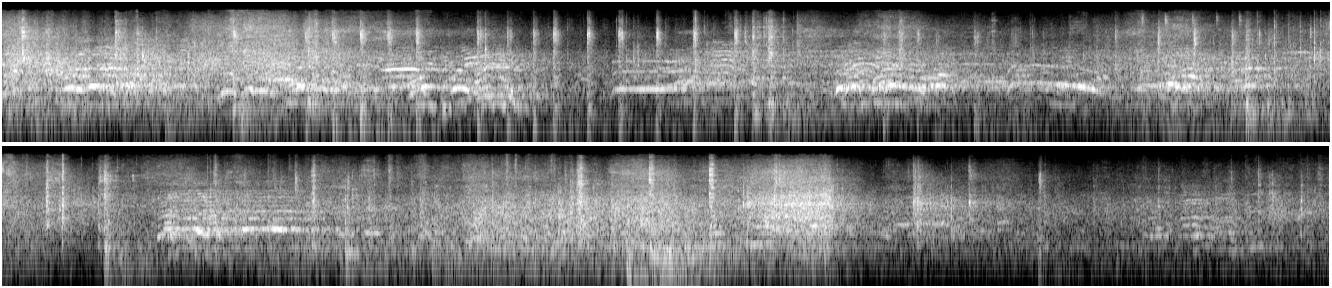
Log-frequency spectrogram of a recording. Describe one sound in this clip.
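Spectators shout and cheer in an echoing arena.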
